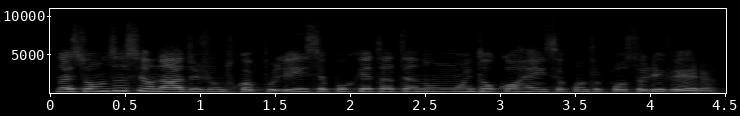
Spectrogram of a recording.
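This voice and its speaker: A woman's voice: sits high, steady tone, fast, warm tone, close to an everyday voice. A woman with a Brazilian accent voicing a patient female inspector who explains step by step in a scripted educational cartoon. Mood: explanatory.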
